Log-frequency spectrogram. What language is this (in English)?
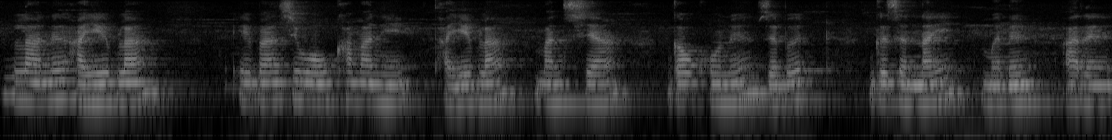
Bodo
